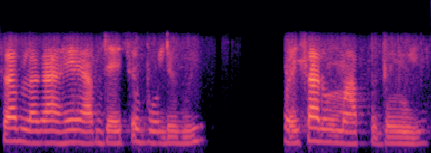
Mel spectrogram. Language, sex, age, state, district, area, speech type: Hindi, female, 30-45, Uttar Pradesh, Jaunpur, rural, conversation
